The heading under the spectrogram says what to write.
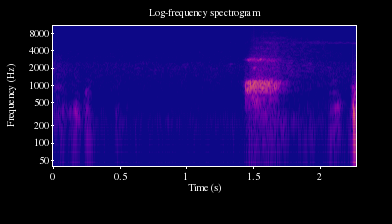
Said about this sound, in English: Excuse me, I had to yawn.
